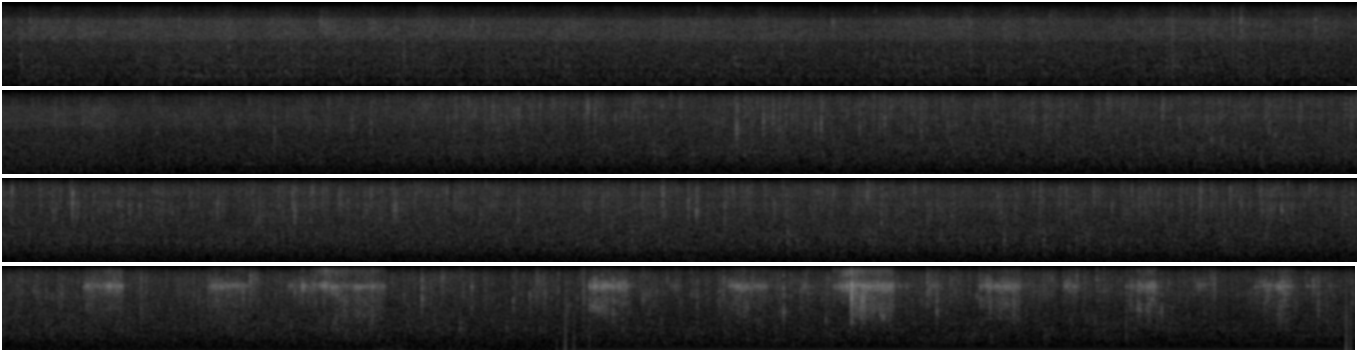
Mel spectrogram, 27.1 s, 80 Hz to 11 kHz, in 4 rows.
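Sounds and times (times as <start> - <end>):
rain hissing: 4.4 - 27.0
low even hum: 20.6 - 27.0.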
